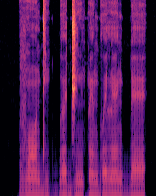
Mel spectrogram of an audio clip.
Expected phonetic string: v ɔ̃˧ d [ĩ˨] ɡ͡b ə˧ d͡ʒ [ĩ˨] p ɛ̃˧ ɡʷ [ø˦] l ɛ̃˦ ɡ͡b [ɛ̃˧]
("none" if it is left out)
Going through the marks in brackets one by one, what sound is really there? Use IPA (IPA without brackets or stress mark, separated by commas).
i˨, ĩ˨, e˦, ɛ˧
